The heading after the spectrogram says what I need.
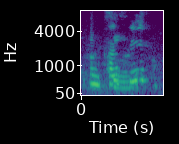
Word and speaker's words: Punksy: Is that Punky or Punksy, or how do you say her name? Punksy. Punksy.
